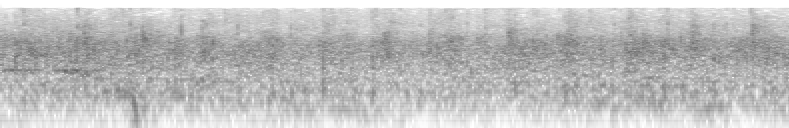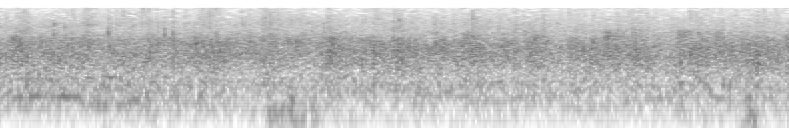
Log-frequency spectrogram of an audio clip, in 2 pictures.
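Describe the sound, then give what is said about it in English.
Sustained applause from an audience, given to encourage volunteers to come up, a dense, steady patter of many hands clapping at an even loudness throughout, with no voices standing out. “And in order to encourage them, would you mind ever so much, start giving them a bit of a round of applause, and somebody come on up.”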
